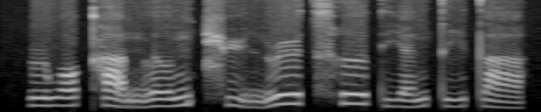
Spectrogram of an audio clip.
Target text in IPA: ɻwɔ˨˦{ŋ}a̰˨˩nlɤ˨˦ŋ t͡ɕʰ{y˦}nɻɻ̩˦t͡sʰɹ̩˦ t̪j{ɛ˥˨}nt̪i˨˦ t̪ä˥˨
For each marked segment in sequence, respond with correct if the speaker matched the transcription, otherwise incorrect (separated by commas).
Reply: incorrect, incorrect, incorrect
